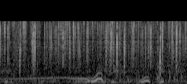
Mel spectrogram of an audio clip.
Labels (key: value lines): label: biophony, cascading saw
recorder: SoundTrap 600 or HydroMoth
